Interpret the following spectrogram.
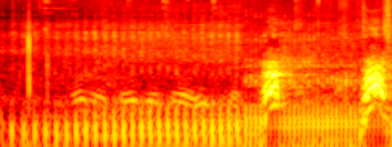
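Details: German Shepherd on an evening walk at a farm around sunset gives two loud, deep, forceful barks at another dog he has spotted, after a stretch of soft rhythmic panting.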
